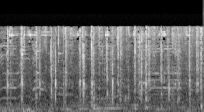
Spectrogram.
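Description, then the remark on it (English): Carriage horse hooves clip-clop in a steady, uneven rhythm on hard ground, moderately loud, with low rumbling and faint background voices underneath, as the carriage horses at a festival are taken back out to the park. “Where are you taking the horses at, baby? Back out to the park.”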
